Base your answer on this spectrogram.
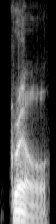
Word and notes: grille: British English

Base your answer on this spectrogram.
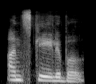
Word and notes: unscalable: Indian

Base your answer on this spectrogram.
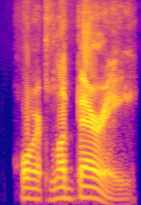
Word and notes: whortleberry: American English

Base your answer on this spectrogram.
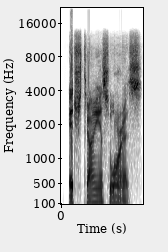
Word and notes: ichthyosaurus: American English

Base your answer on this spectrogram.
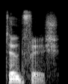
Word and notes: toadfish: British English

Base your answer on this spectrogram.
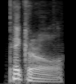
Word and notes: pickerel: British English

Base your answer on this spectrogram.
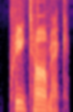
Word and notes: preatomic: American English

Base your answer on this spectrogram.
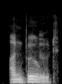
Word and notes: unboot: American English

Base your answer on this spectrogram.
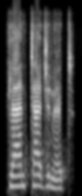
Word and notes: Plantagenet: Indian

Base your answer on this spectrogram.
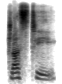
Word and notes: trustee: Indian

